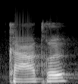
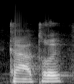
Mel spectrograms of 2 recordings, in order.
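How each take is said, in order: Both takes have the same delivery.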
